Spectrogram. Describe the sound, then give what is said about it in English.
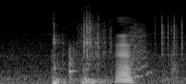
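A door opens: a couple of short knocking clicks from the latch and handle, then a brief, tonal creak as it swings, with faint background noise around it. “I'll grab the door.”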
